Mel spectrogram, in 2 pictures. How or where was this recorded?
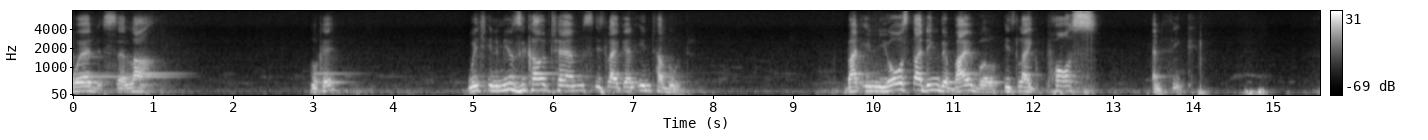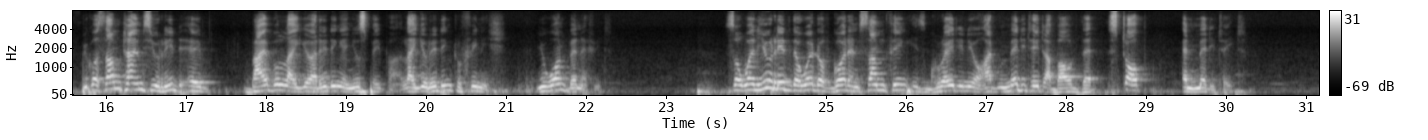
large echoing room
